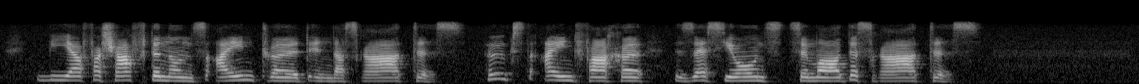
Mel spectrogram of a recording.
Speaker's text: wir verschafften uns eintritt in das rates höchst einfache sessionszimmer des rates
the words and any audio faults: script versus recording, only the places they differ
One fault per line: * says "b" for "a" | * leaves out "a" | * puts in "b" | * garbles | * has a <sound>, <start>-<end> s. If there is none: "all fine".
all fine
